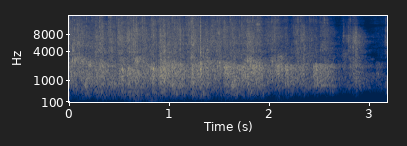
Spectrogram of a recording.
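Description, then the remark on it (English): An audience claps in a dense, steady burst of applause that holds strong for about three seconds, then thins and fades toward the end. No one speaks over it. “Let's give our people a round of applause, right?”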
